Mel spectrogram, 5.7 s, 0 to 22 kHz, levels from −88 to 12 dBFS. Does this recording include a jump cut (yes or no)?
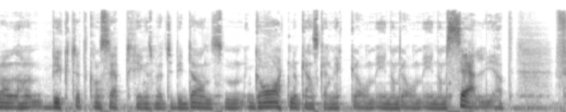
yes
